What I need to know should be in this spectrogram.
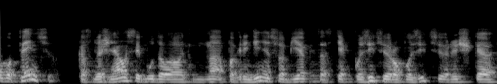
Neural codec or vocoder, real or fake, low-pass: none; real; 5.4 kHz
